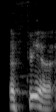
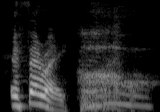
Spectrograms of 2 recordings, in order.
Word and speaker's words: Efere: to be interviewing Efere. Am I pronouncing that correctly? Absolutely not. Efere. Efere. I did it again because you corrected me the other day. So, Efere. Efere. Yeah, yeah. Is that better?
